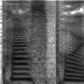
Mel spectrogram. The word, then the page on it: passport: American English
